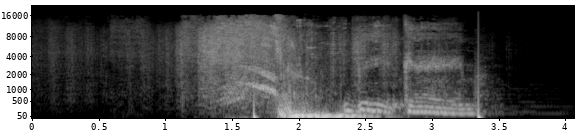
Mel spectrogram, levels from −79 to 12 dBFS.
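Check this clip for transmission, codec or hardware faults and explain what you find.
Two DC steps stand out, at 1.66 s and 3.34 s. At each point the waveform's zero line jumps by about -5 dBFS, as a converter recalibrating or an offset input switching in would cause, then relaxes away through a 20 Hz high-pass. Each is heard as a low thump, and the sound carries on unchanged, with no gap or dropout.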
